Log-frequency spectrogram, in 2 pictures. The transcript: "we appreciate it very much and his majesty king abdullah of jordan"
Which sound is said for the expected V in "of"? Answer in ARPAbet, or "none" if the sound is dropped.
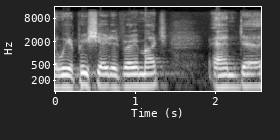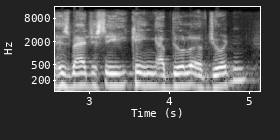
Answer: V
